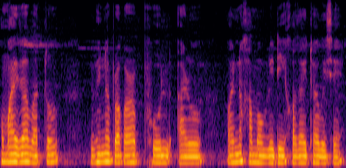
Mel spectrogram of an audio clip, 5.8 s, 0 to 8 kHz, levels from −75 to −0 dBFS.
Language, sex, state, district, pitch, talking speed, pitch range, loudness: Assamese, male, Assam, Sonitpur, 120 Hz, 125 wpm, 115-125 Hz, -17 LUFS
